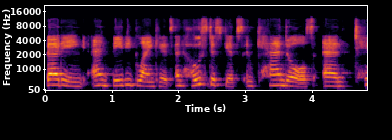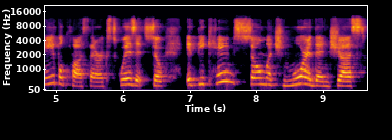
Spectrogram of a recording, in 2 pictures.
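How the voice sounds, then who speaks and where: Lady podcast host chatting with a guest, a bit high pitched. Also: animated, measured pace, a little mellow. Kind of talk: interview questions.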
